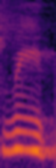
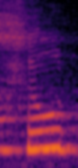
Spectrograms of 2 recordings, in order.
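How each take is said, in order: First: The word sounds like 'sweet', with an ee vowel. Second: The word sounds like 'suit', with an oo vowel. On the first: The speaker calls it right. "it is sweet" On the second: The speaker calls it wrong. "S U I T E is not suit"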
